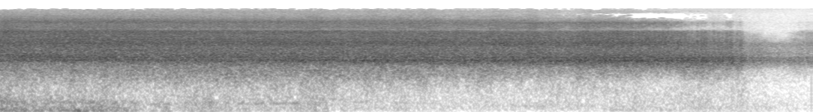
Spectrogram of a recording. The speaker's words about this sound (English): when the cacophony in your head drowns out the symphony of your heart with a bed of white noise saying, shh.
